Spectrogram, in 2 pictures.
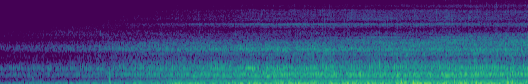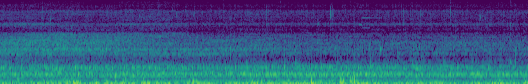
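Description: Boat engine droning steadily, heard underwater; it grows louder over the first few seconds, then holds steady.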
